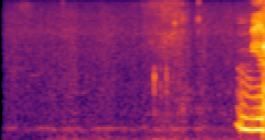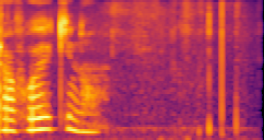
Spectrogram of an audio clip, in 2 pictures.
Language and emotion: Russian, sad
